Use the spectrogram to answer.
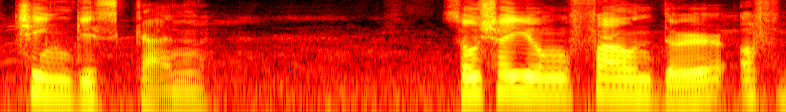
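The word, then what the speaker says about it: Genghis Khan: And then yung nasa pinakagitna nito ay si kapagka ini-spell siya guys it's genghiskan pero ang pronunciation niya yata ay chingiskan.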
